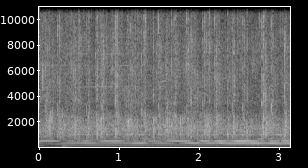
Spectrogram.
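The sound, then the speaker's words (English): A church audience applauds a family receiving a certificate: dense, steady clapping at an even level for the whole clip, over sustained steady tones underneath. “Church, can we put our hands together and congratulate the family?”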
